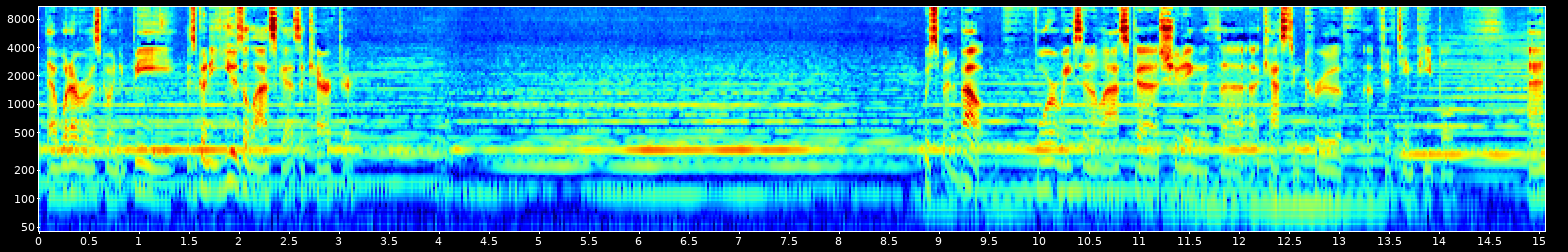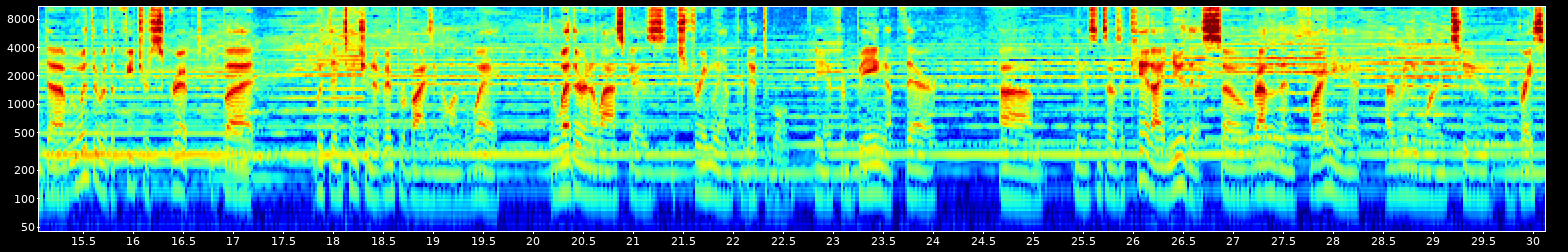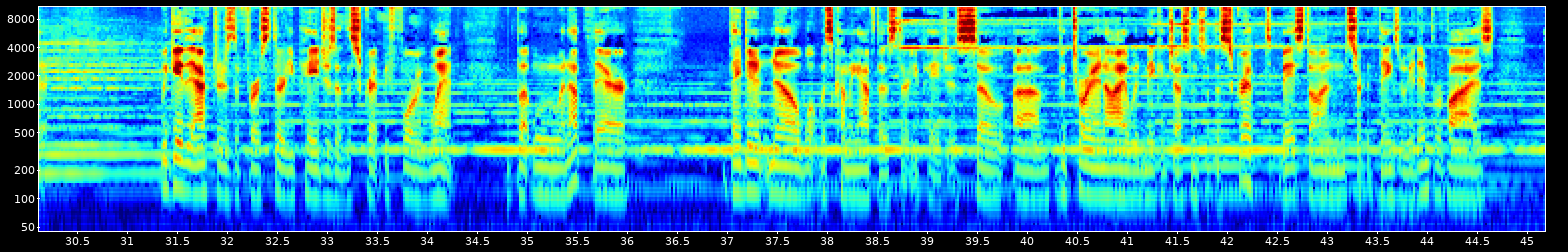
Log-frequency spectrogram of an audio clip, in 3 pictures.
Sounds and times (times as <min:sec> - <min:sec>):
Speech: 0:00.0 - 0:03.2, 0:08.8 - 0:14.2, 0:14.9 - 0:17.2, 0:17.8 - 0:24.0, 0:24.7 - 0:30.2, 0:31.4 - 0:36.0, 0:37.0 - 0:45.1
Music: 0:00.0 - 0:45.1.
